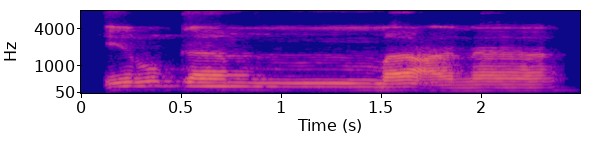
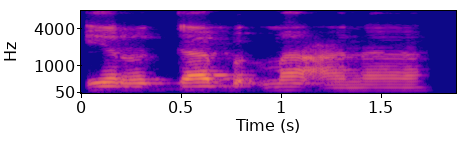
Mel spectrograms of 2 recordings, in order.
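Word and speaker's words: ارْكَبْ مَعَنَا: Nah, contoh yang pertama adalah irkam ma'ana. Irkam ma'ana. Ini dalam bacaan kita pun juga dibaca idgham, ya teman-teman. Irkam ma'ana, bukan irkab ma'ana, tapi irkam ma'ana.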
